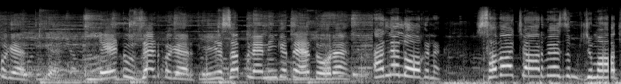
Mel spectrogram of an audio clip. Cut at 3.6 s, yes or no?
yes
